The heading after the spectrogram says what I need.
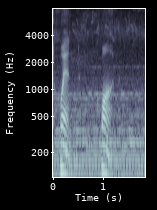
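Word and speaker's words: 玄关: This crucial area, often called the foyer, or in fune, the huen kuan, pronounced hwen kuan, isn't just a place to hang your coat.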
